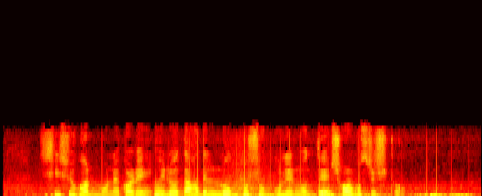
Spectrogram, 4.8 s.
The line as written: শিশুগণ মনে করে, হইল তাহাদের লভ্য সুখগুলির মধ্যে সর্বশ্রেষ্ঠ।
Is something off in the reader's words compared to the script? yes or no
no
